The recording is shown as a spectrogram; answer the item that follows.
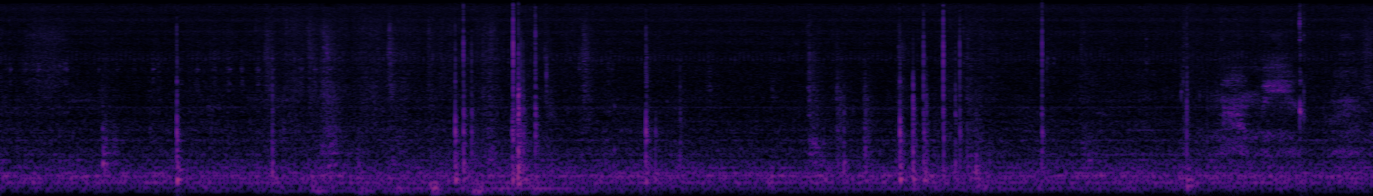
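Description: Scattered small clicks and ticks from a mouse nosing and nibbling at the bait on a wooden snap trap without setting it off, over a steady low hum.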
